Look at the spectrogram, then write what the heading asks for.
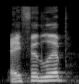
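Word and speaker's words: Aphidlip: you say your name aphid lip aphid lip it's like like a like a bug an a lip yeah like the Lips of an apid I gotta all right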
